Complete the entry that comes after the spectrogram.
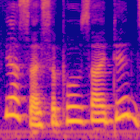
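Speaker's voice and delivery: half-remembering, unsure of himself; voiced boy, a touch puzzled. A narrator's reading. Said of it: "with a puzzled air".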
